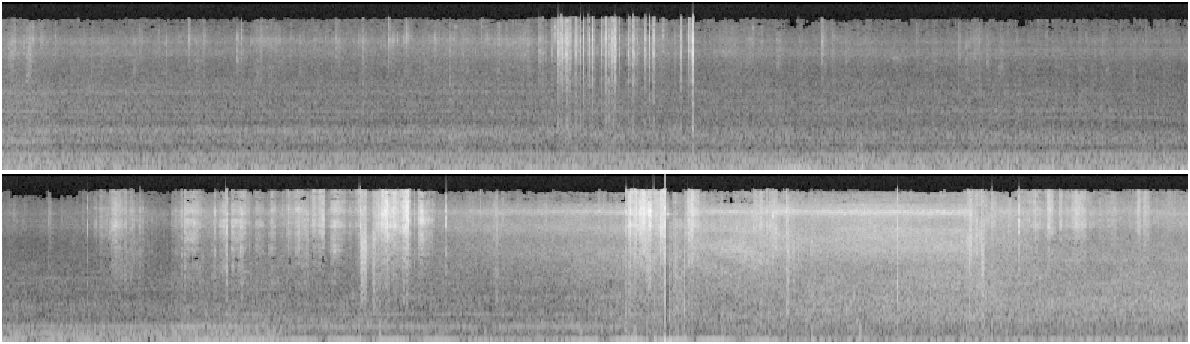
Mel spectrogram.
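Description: Steady rumble heard inside a moving passenger train, with a low engine hum running under it. The hum drops away about two-thirds of the way through, and the last few seconds turn rougher, with scattered clicks and knocks as the train comes into a station.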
